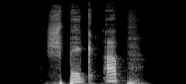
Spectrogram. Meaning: 1. singular imperative of abspecken 2. first-person singular present of abspecken
- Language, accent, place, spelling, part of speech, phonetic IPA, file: German, Germany, Berlin, speck ab, verb, [ˌʃpɛk ˈap], De-speck ab.ogg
